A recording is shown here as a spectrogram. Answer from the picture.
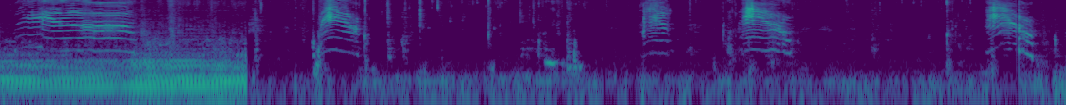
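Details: ['Rescued white kitten Snow meowing at bath time: a long, wavering, high-pitched cry over low rumbling noise, then four short, arching meows spaced a few seconds apart.']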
